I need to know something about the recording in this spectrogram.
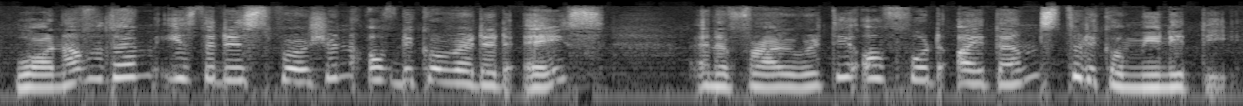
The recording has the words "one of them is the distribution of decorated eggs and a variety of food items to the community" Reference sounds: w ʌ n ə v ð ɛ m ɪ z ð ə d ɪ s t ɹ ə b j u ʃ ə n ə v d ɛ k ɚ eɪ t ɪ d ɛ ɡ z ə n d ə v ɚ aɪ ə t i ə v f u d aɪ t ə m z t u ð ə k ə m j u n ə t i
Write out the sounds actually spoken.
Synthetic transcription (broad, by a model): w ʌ n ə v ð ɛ m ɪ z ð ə d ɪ s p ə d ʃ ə n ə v d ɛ k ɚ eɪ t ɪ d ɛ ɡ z ə n d ə p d aɪ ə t i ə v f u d aɪ t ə m s t u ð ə k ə m j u n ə t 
